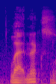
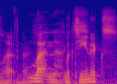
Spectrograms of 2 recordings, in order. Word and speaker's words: Latinx: Latinx? Latinx. Latinx? Like Kleenex, yeah. Yeah, like Kleenex.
